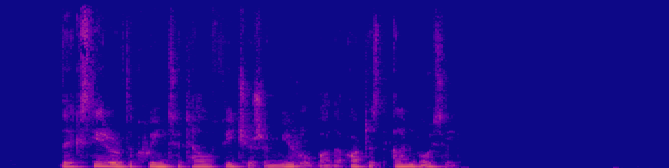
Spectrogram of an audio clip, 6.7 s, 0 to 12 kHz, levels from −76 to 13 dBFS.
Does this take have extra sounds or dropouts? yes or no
no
